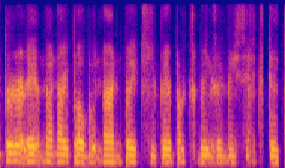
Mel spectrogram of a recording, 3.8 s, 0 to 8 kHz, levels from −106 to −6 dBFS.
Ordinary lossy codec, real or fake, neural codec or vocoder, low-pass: none; fake; codec, 16 kHz, 1 kbps, FreqCodec, smaller model; 7.2 kHz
